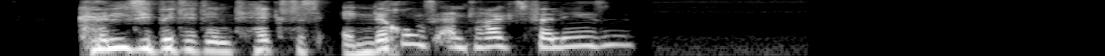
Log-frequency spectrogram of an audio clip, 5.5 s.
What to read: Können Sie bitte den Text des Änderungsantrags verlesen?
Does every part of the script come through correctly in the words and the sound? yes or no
yes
